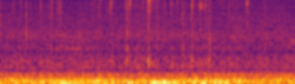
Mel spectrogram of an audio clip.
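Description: Typing on a laptop keyboard: irregular key clicks over a low, steady room hum.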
